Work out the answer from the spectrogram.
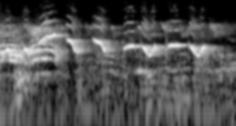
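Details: Young captive greater green leafbird learning to sing, copying the 'Om Telolet Om' bus horn tune, still early in training; bright whistled notes, the first rising and sliding, then a string of repeated dipping whistles in a clear rhythm.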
